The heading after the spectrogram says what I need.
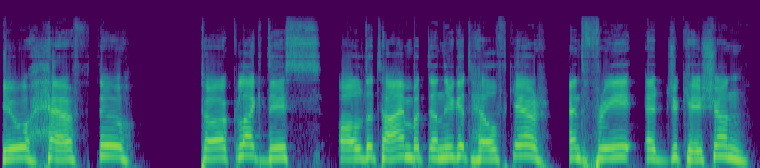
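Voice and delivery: put-on slow, deliberate Norwegian accent. Norwegian invader selling free healthcare, slow Norwegian accent. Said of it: "that one was the Norwegian one".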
